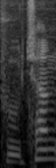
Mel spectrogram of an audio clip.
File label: "fuhchan", Cantonese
